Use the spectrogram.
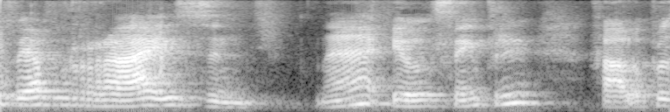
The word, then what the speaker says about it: reisen: Eu sempre falo para os alunos, é bom você rolar o R, né? Porque esse R aqui embaixo é mais difícil de pronunciar. E quando eu morei em Munique, na universidade, me indicaram utilizar o verbo, o R italiano, para poder ficar mais clara a minha pronúncia, né?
